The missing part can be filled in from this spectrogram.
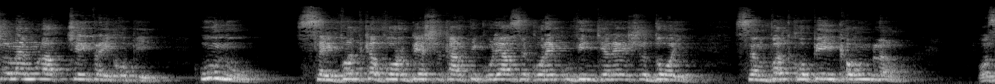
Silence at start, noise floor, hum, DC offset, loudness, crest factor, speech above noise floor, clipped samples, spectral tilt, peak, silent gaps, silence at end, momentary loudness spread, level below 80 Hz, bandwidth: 0 s; -59 dBFS; none; under 0.1%; -17 LUFS; 16 dB; 42 dB; under 0.1%; -4.5 dB/octave; -2 dBFS; none; 0 s; 10 LU; -60 dBFS; 13.5 kHz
